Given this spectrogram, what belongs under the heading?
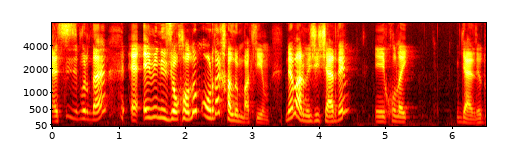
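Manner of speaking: ordinary talk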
